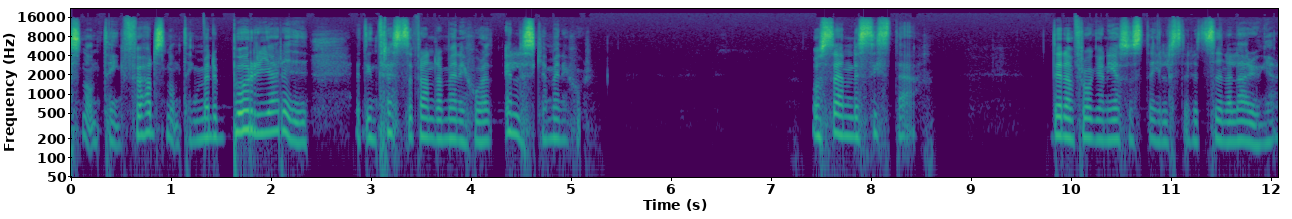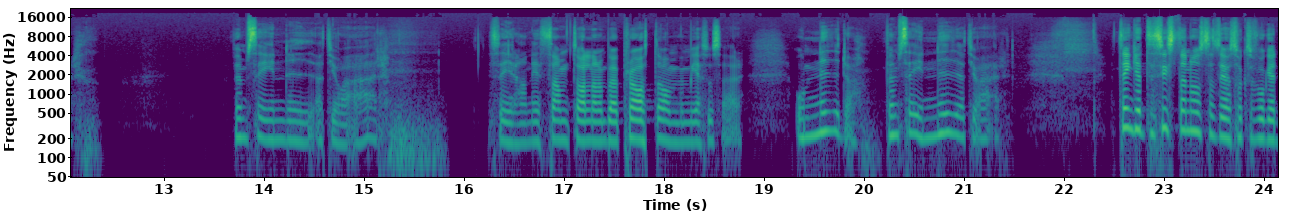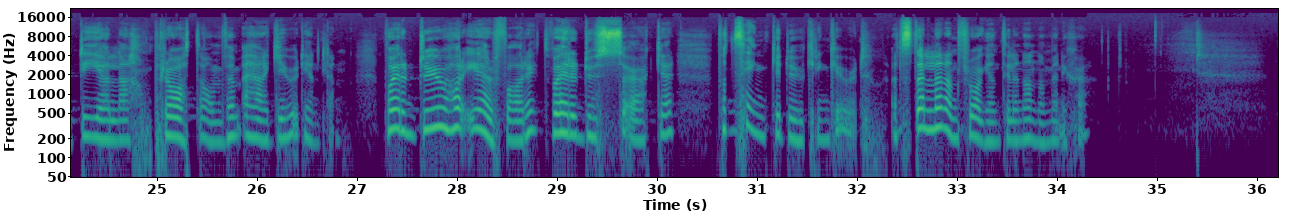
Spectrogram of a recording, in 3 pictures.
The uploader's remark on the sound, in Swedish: Inspelning från Möte:Mission i Immanuelskyrkan Skövde.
